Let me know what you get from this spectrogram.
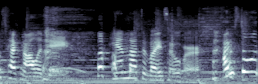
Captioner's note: laughs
